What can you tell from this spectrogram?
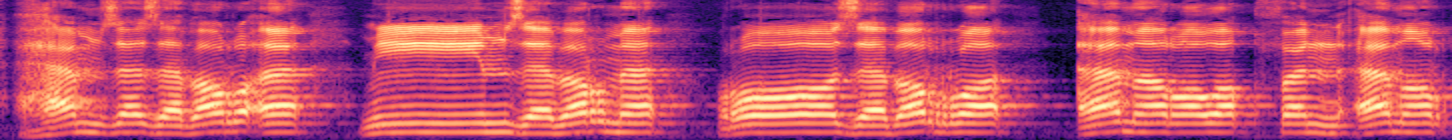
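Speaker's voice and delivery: slow, loud, syllable by syllable; slow spelling drill. Shown as a demonstration. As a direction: spell each letter out slowly, like a Quran teacher. (تلفظ آهسته و بلند حرف به حرف)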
